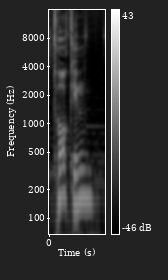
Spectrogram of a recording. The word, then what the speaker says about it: talking: Ah, this is a pronunciation issue. Walking. Don't say that little. You don't need to. Walking. Similar ones. Talking. No l pronounced in it. Written, yes. You write the L, the consonant, is there, but not pronounced.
